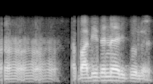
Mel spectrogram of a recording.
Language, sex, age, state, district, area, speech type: Malayalam, female, 18-30, Kerala, Kozhikode, urban, conversation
